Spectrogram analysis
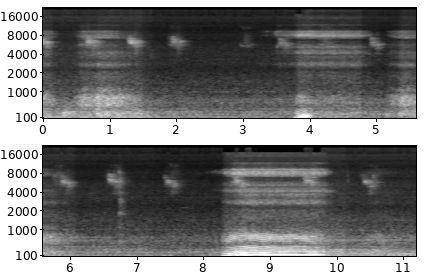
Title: Snoring | Annoying Sounds นอนกรน เสียงที่น่ารำคาญ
